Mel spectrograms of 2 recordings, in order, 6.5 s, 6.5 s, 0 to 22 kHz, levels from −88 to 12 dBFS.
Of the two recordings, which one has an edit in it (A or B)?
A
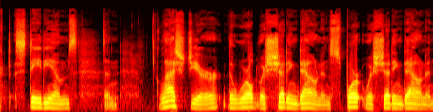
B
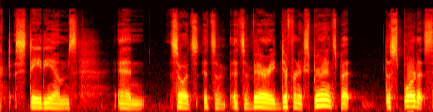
A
